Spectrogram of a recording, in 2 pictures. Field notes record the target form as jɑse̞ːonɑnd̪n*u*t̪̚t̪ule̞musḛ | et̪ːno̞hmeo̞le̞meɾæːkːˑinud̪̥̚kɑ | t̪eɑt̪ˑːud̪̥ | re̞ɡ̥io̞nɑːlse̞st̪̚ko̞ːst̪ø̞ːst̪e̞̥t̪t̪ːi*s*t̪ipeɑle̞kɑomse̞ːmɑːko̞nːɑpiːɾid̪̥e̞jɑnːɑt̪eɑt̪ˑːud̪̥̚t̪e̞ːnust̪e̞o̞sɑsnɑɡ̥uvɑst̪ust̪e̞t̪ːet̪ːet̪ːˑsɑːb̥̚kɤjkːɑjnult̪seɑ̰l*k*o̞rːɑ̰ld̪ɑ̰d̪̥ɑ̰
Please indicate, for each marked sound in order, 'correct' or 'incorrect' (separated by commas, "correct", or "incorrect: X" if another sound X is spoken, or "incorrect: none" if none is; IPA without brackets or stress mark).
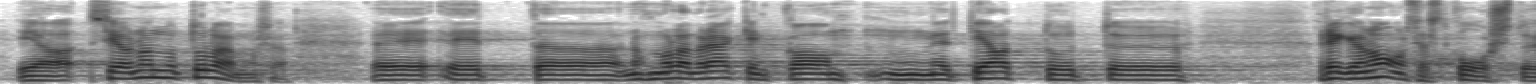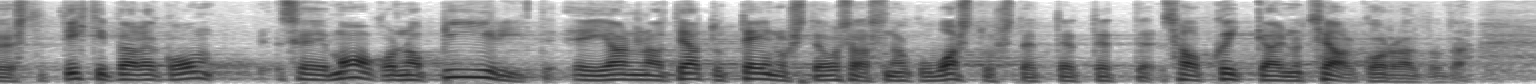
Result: correct, incorrect: h, correct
